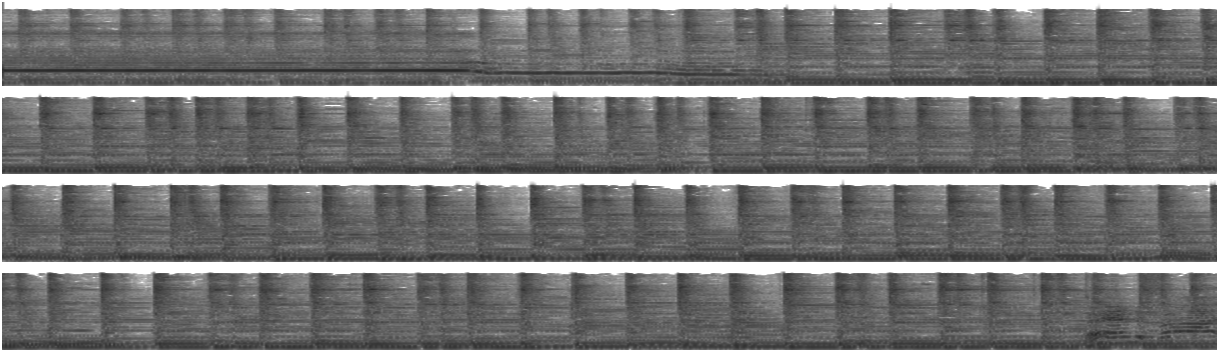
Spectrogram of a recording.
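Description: Acoustic guitar strummed in a steady country rhythm as an instrumental break. A man's held sung note carries over at the start and slides down to an end about three to four seconds in, leaving the guitar alone.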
